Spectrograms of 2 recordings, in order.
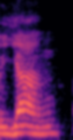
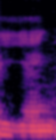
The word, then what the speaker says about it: Yang: And then my last name is Yang, Y-A-N-G, or Yang, as Koreans pronounce it. We don't say Yang, we say Yang.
